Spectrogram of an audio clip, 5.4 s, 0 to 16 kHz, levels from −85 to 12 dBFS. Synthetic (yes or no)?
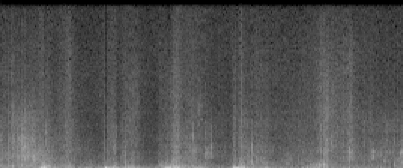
yes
